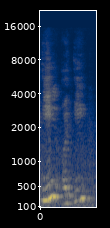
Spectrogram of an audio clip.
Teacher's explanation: not rounded and they are not rounded you call them unbounded so this is centralized front unrounded vowel between between C between closed and half closed so this is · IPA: /ɪ/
